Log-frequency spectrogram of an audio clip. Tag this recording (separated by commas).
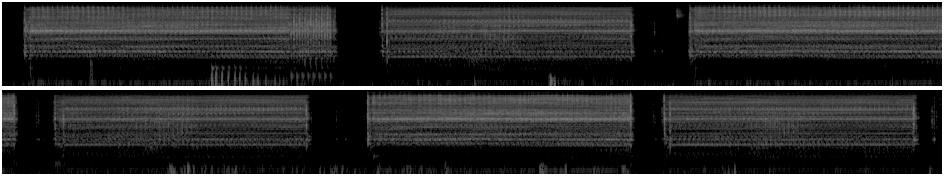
Camera, Mechanisms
